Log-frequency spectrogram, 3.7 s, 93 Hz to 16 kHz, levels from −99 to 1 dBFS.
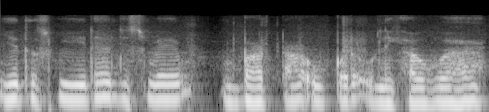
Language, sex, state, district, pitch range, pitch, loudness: Hindi, male, Uttar Pradesh, Shamli, 150-170 Hz, 155 Hz, -16 LUFS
